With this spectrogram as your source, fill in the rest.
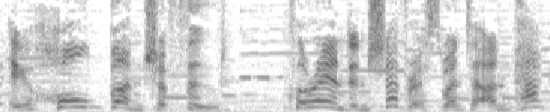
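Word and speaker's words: Clorinde: So that's how you pronounce her name. Talking about us? Clorand!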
